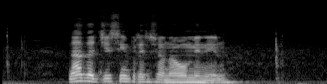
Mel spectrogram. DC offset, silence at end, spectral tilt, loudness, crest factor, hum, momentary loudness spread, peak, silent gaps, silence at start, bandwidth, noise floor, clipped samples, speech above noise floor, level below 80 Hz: under 0.1%; 0.25 s; -7 dB/octave; -20 LUFS; 18 dB; none; 8 LU; -2 dBFS; none; 0.05 s; 10.5 kHz; -48 dBFS; under 0.1%; 30 dB; -44 dBFS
